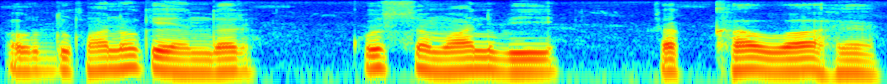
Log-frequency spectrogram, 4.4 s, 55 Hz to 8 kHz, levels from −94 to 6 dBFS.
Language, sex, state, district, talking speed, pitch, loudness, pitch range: Hindi, male, Uttar Pradesh, Saharanpur, 135 wpm, 125 Hz, -17 LUFS, 115-130 Hz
